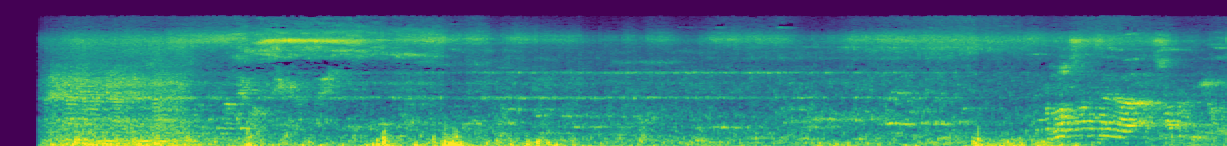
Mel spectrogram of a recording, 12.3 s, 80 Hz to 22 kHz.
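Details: Tokyo Metro 13000 series train arriving at Naka-Meguro station: a heavy rumble of the train slowing, with thin high brake squeal holding over the rail noise.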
